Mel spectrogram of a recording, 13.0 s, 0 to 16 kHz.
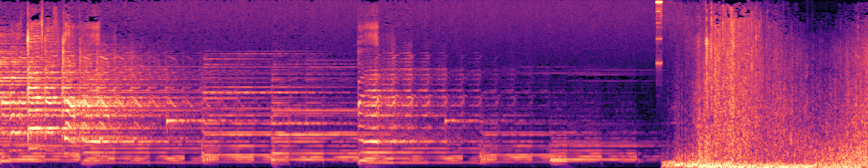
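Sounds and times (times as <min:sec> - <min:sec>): soft background music: 0:00.0 - 0:09.9
rumbling explosion: 0:09.9 - 0:13.0.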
